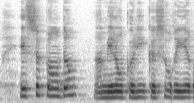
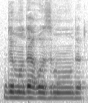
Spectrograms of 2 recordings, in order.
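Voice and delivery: plain reading voice

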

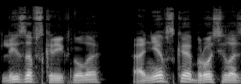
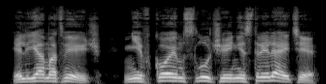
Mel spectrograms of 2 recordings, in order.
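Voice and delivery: high, loud and insistent; shouting plea; 7 semitones higher, 5 dB louder than usual. A narrator's reading. Зазуля begs the armed man not to shoot, shouting. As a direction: implore him at a shout. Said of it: "кричал Зазуля".

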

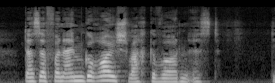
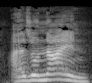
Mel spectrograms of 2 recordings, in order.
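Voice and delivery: loud, high angry shout; bellowing; 4 semitones higher, 7 dB louder than usual. A narrator's reading. Neighbour outside gives up on the man, bellowing. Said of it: "brüllt Krümner draußen".

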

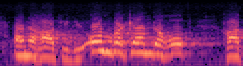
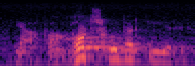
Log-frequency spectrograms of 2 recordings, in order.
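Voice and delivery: much softer and lower, almost to oneself; hushed reverent echo; 7 semitones lower, 12 dB quieter than usual. Real, not acted. Preacher recalling the psalm they sang, hushed. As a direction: let the repeated words sink to a hush. Hushed repeat of a remembered song.

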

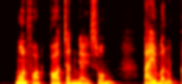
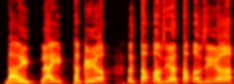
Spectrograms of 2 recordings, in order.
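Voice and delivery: much higher, loud alarmed shouting; startled yell; 7 dB louder, faster than usual. Acted. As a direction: yell at the man in the road. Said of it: "giật bắn mình". (hét hoảng hốt, cao và to)

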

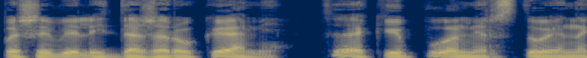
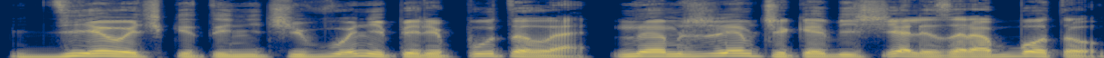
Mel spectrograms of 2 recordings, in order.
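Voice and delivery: threatening thug; 4 semitones higher, 3 dB louder than usual. Acted.

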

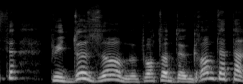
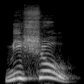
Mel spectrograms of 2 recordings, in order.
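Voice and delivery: calling a name through an open door, pitched up; a raised call toward the vestibule; 7 semitones higher, 3 dB louder than usual. Acted. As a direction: call him in from the hall. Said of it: "ouvrit la porte et appela".

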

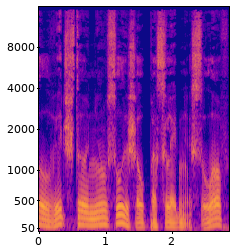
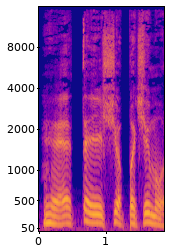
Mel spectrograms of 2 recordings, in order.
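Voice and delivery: high, loud baffled question; 9 semitones higher, 3 dB louder than usual. A narrator's reading. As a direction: ask it, thrown off. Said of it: "растерялся Чернотроп".

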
